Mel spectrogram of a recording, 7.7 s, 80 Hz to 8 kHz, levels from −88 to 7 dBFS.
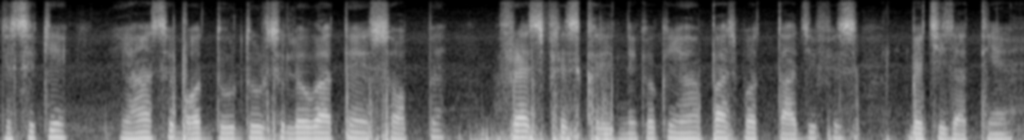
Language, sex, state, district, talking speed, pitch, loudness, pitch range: Hindi, male, Bihar, Darbhanga, 195 wpm, 115 Hz, -15 LUFS, 110-125 Hz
